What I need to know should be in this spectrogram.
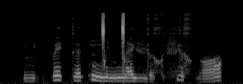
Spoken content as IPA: lʲ ə˨ k p ɛ˦ k ɜ˨˦ k ŋ͡ǀ ɪ˨ ŋ͡ǀ æ˨ vʲ ɔ˨ x fʲ ɒ˦ x ɡ ɒ˨˦

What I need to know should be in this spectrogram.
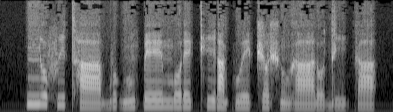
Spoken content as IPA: ɲ ʊ˦˨ f i˦ tʰ aː˨ b ʊ˦˨ ɡʷ ũ˦ k͡p eː˦ m o˦ ɾ e˦ kʰ i˦ ɾ a˨ kʷ eː˦ t͡ʃ ɔ˦ ʃ ũ˨ ɣ aː˨ ɾ o˨ d iː˨ k a˦

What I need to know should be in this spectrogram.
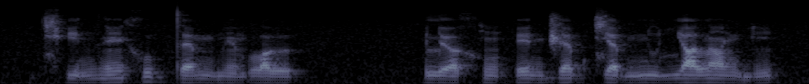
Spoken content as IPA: t͡ɕʰ i˨˩ n z ẽ˧˥˧ x u˥ b t ɛ˨˥ m b ẽ˧˩˧ b lˠ ɯ˨˩ | lʲ ʌ˧˩˧ x ũ˨˥ ʔ e˧˥˧ n d͡ʒ ɛ˥ b t͡ɕ ɛ˦˨ b ɲ u˦˨ ʎ a˥ l ã˥ ŋ ɡ ĩ˨˥

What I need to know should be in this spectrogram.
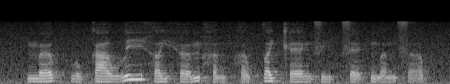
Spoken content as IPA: m œː˨˥ kʷʰ ɐ˨˩ w k aː˨ w l iː˥ h ɐ˨ j h œː˨˥ m h ɐ˨˩ n pʰ ɐ˨˩ w t̪ ɐ˥ j kʰ ɛː˧ ŋ s iː˨ t̚ s ɛː˨˥ k̚ n̪ ɐ˨˧ n s ɐ˨˥ p̚

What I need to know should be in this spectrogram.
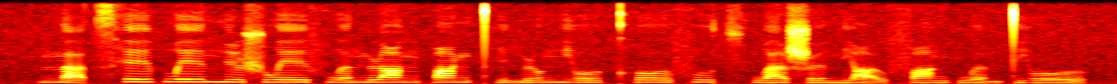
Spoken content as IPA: n̪ ä̰˨˩ t͡sʰ e˥ ɪ̯ p w e˥ ɪ̯ n̪ y˥˩ ʂ w e˥ ɪ̯ f w ə˧˥ n ɻ ɑ˥˩ ŋ p ɑ˥ ŋ t̪ʰ ḭ˨˩ n ɻ ʊ˥ ŋ j o˧˥ ʊ̯ kʰ o˥ ʊ̯ f u˥ t͡sʰ w ä˧˥ ʂ ɻ̩˧˥ n̪ j ɑ̰˨˩ ʊ̯ f ɑ˥ ŋ p w ə̰˨˩ n t̪ j o˥˩ ʊ̯

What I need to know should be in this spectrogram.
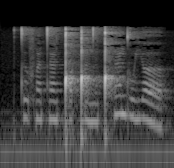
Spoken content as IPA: t ɨ f ɛ̃ t ɛ̃ ǃ ɒ ǃ ɛ̃ d ɛ̃ ǃʰ ẽ d u j ɜ

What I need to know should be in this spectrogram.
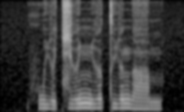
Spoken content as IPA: h w i˧˩ ə̯ t͡ɕ ɨ˨˦ ə̯ ɲ ɨ˨˦ ə̯ t̪ i˨˦ ə̯ n a̤˨˩ m

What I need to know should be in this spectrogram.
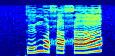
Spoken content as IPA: k ø ŋ ɔ ħ a ħ a

